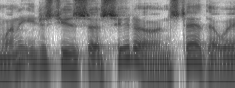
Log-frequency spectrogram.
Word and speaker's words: sudo: i've typed su because i just immediately install pseudo and all the machines i have or excuse me sudo i know i've been pronouncing that wrong for all these years and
